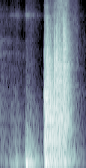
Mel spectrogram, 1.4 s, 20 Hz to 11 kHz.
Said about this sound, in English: So I'm going to roll some d10s here. Give me a second.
